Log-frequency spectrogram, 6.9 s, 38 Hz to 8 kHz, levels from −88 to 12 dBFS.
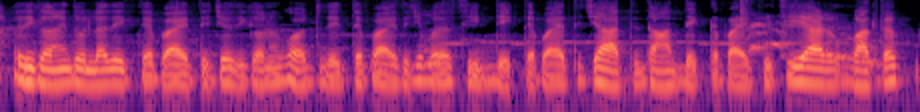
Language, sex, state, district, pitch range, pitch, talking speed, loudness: Bengali, female, West Bengal, Jhargram, 140-165 Hz, 150 Hz, 175 wpm, -19 LUFS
